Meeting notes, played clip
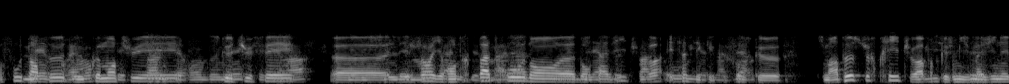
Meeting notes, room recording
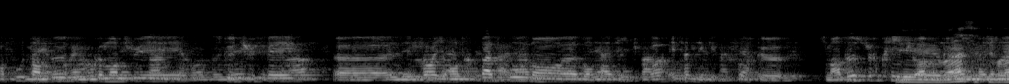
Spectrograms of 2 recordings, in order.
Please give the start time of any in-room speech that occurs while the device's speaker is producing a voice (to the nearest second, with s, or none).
9 s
